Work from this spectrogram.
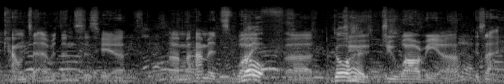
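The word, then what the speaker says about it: Juwayriyah: Muhammad's wife, Juwaria, is that how you pronounce her name? Juwaria, yeah.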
